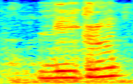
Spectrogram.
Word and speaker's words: Negro: I don't know what is in English, but negro in Spanish. El apellido. Nigro. Nigro. Okay. Mm-hmm. Entonces, her last name is pronounced Negro. It's Negro.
